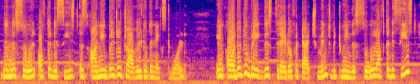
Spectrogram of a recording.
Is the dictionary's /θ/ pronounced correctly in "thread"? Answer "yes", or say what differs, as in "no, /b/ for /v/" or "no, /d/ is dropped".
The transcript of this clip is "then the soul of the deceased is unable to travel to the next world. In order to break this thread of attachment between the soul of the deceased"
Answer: no, /t/ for /θ/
